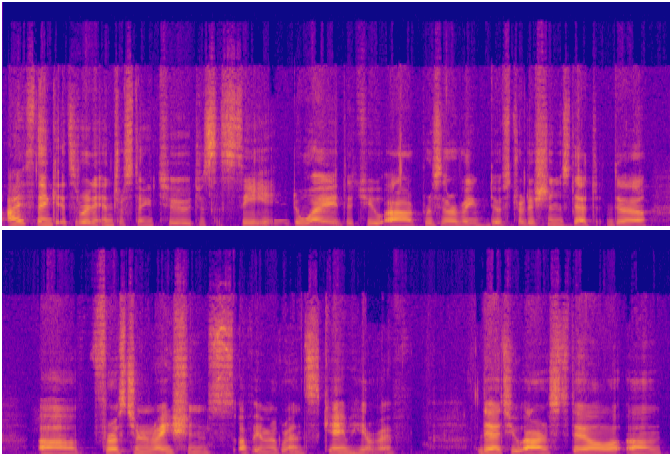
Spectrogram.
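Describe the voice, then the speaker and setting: A young woman from the Czech Republic, a native Czech speaker, answers interview questions slowly and hesitantly. Her voice carries a gravelly fry, and her answers are full of pauses and fillers. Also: on the low side, steady tone. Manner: slow and hesitant, many fillers. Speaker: guest. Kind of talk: casual interview.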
